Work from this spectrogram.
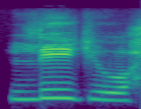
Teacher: because of the Madul Kabir, we have to stretch for at least 4 seconds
